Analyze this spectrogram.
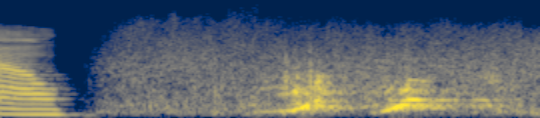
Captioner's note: whooping sound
